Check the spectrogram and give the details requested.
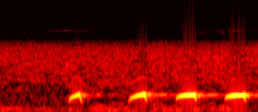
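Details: Alimokon, the white-eared brown dove, filmed during a cage-trap hunt, gives four soft hooting coos. The first is isolated and the rest come closer together, each swelling and slightly upslurred, over a quiet hiss.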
